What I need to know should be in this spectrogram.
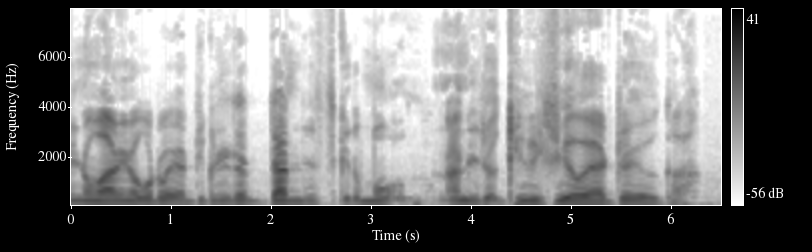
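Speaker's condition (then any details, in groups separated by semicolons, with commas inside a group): Cerebral palsy; congenital, both hands and strength impaired, needs help with most daily tasks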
